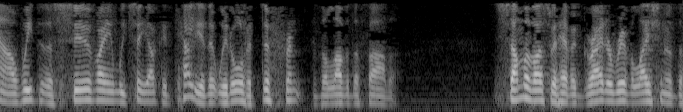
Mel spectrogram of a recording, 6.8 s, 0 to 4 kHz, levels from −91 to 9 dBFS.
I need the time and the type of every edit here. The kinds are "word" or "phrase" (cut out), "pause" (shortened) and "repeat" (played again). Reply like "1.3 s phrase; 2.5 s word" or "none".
1.3 s word; 2.5 s word; 3.1 s word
